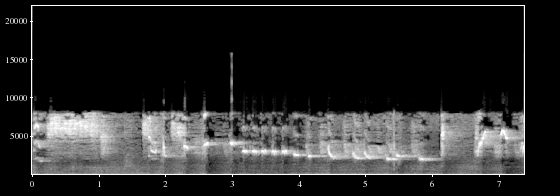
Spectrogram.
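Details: Training recording of greater green leafbird song: a high opening trill, then a long run of clear whistles that step gradually lower, ending in a few sharp upward chips.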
